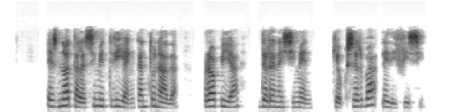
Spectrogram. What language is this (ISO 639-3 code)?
cat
